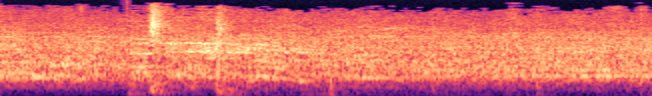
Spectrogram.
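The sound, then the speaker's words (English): The door of the bloodmobile slams shut at a wrestling event as Stone Cold Steve Austin locks The Undertaker inside, a heavy thud quickly followed by a second bang, set against a constant roar of crowd noise with faint voices in the mix. “Austin pushing The Undertaker in the bloodmobile and locked the door.”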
